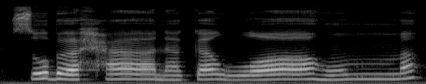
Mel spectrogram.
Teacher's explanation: ہا کو درمیانے حلق کے حصے سے نکالنا ہے، وسط الحلق سے، اور 2 کاؤنٹ اسٹریچ کرنا ہے، ٹھیک ہے۔ اللہ، نون کو باریک رکھنا ہے، کاف کو بھی، یعنی کا نہیں بلکہ کا۔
